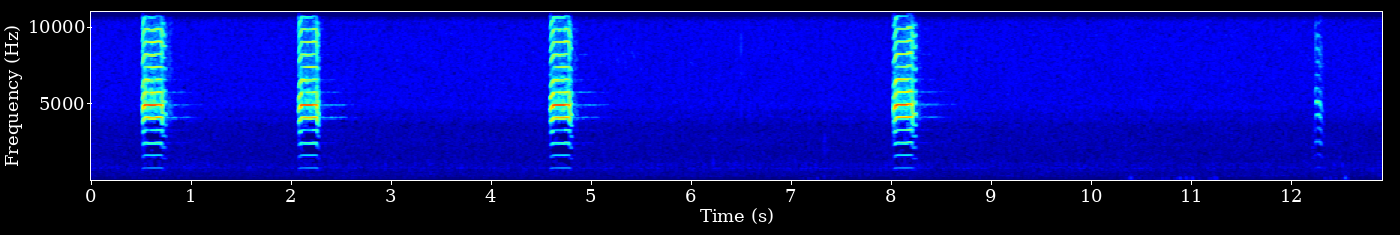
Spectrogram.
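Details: An American pika on Sourdough Mountain, North Cascades National Park, in August during territory occupancy surveys, calls at its neighbours with four sharp, nasal 'eek' squeaks, spaced irregularly.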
